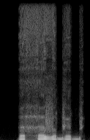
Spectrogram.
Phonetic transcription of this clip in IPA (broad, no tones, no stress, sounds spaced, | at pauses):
ə h ə v ə b ʏ b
